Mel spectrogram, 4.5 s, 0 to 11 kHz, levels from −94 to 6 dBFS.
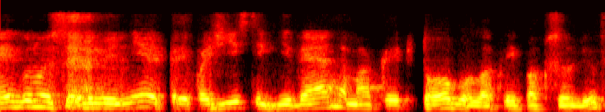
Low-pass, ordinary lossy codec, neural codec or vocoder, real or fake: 7.2 kHz; AAC, 48 kbps; codec, 16 kHz, 0.9 kbps, LongCat-Audio-Codec; fake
